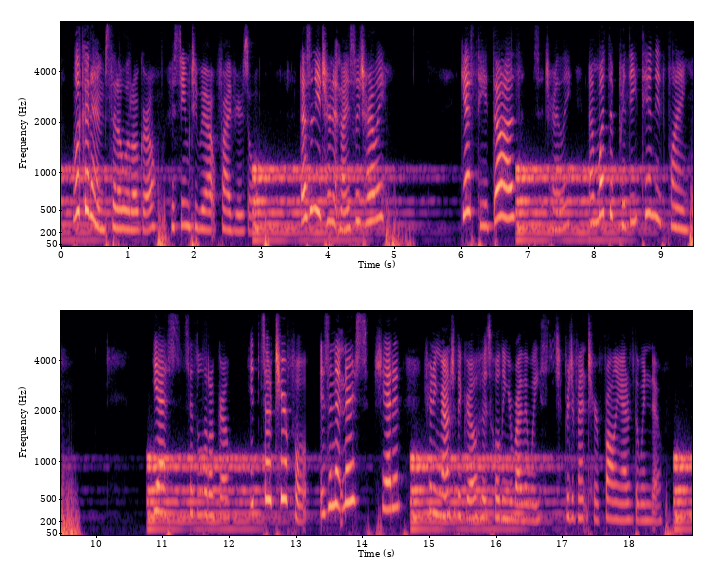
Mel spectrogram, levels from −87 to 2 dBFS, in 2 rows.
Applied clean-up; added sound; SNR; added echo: none; Organ; 6 dB; none.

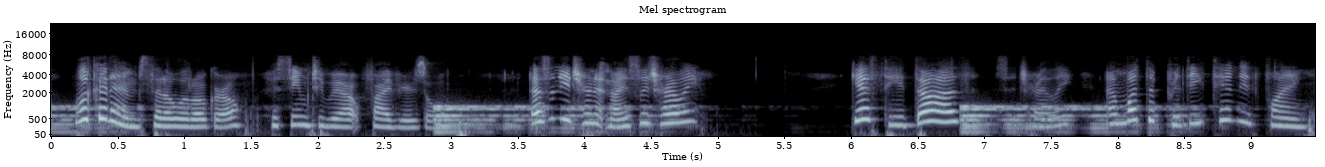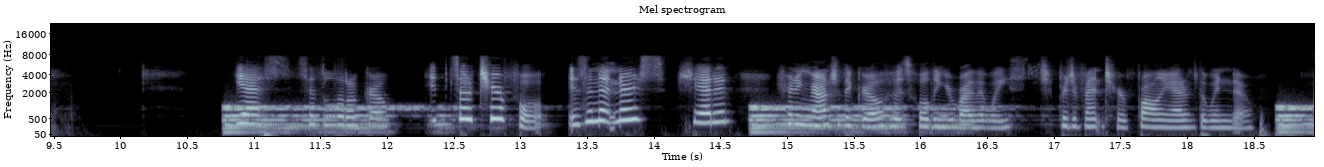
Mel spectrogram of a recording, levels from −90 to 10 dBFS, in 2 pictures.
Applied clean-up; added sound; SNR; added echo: neural mask model RNNoise.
